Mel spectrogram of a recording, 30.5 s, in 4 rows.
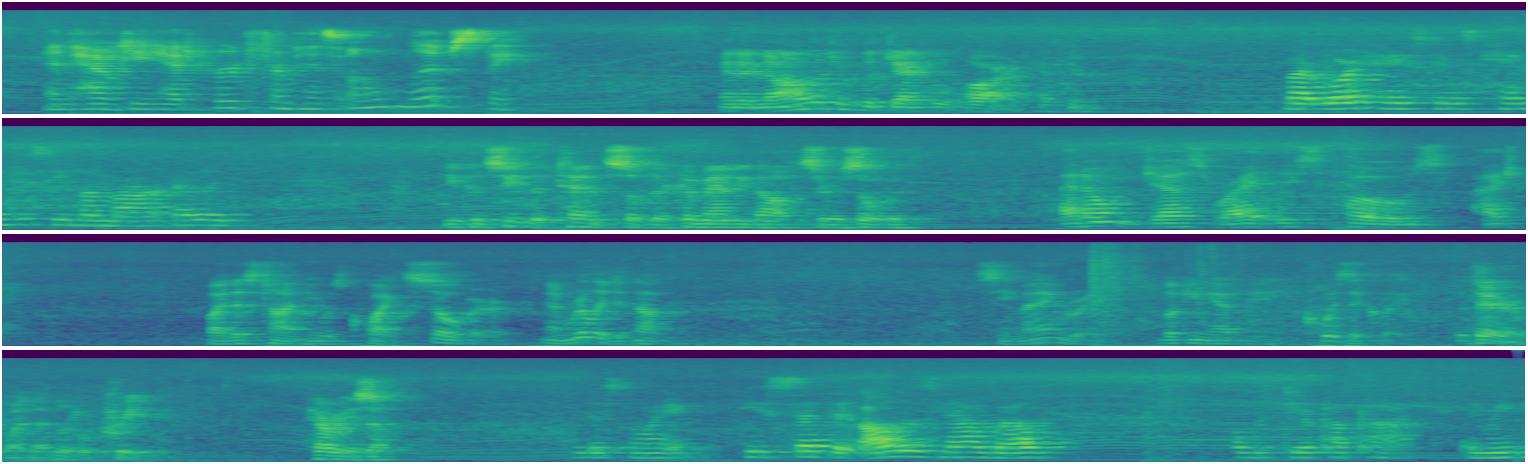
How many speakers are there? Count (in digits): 6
